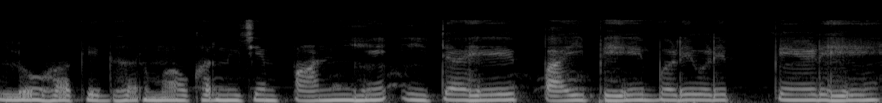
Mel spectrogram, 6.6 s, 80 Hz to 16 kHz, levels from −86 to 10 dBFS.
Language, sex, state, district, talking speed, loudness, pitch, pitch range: Chhattisgarhi, male, Chhattisgarh, Bilaspur, 145 wpm, -32 LUFS, 190 Hz, 180-195 Hz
